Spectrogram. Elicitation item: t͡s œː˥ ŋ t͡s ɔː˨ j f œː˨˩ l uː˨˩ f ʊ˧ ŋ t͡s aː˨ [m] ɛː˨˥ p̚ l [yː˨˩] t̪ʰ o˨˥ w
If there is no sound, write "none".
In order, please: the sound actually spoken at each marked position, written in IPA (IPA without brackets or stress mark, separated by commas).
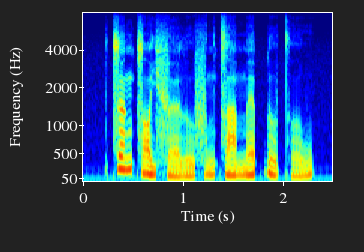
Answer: m, uː˨˩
